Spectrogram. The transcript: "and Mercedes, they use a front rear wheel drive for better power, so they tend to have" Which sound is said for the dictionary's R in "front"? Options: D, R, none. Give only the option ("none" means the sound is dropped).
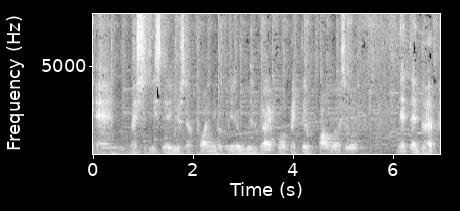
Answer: none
